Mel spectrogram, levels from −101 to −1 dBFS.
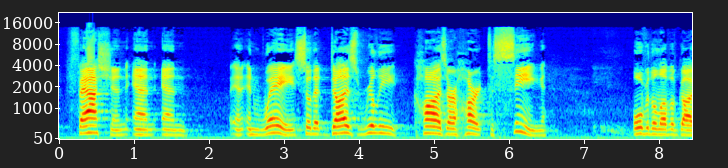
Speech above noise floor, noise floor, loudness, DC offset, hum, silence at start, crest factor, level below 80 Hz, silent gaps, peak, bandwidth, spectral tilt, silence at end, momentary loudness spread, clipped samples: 35 dB; -55 dBFS; -20 LUFS; under 0.1%; none; 0.15 s; 22 dB; -56 dBFS; none; 0 dBFS; 14 kHz; -2.5 dB/octave; 0 s; 15 LU; under 0.1%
